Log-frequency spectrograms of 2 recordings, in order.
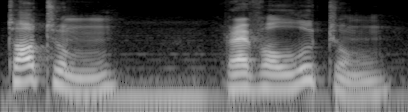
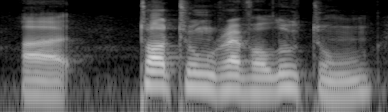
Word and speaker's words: totum revolutum: So for example, totum revolutum, in a verse, this would be 1, 2, 3, 4, 5 syllables.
